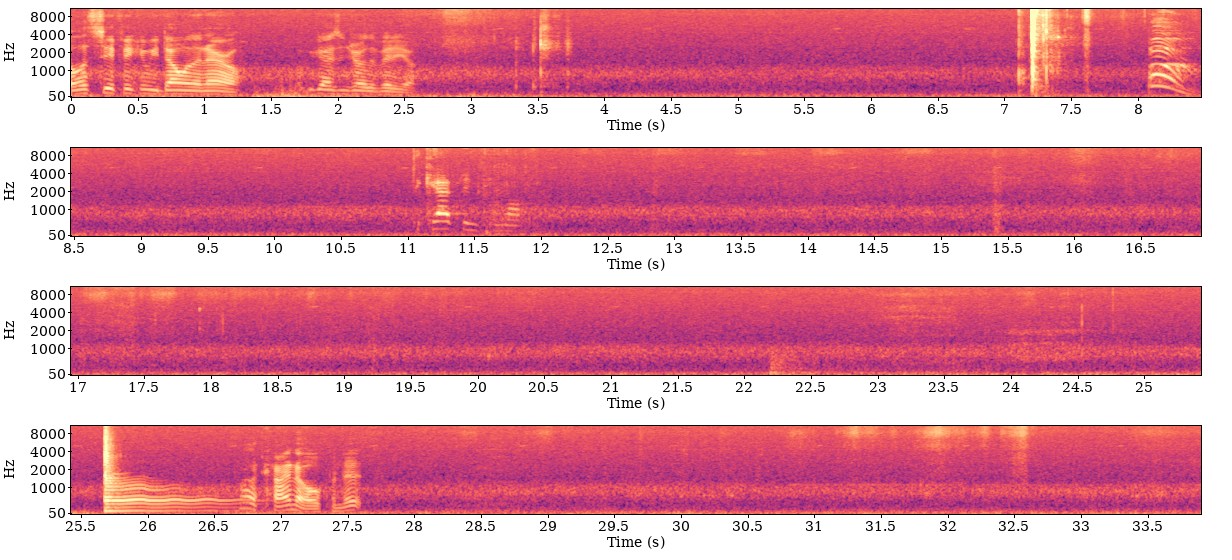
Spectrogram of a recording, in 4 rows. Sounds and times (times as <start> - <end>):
Speech: 0.0 - 2.6, 26.7 - 27.6.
